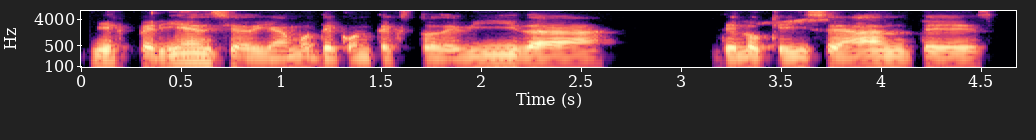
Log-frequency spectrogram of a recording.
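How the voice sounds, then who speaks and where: A man's voice: lowish voice, little pitch movement, a little slow, darkish tone. A middle-aged man from Honduras who works with men's groups, talking reflectively with frequent fillers and repeated words. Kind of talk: reflective conversation.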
